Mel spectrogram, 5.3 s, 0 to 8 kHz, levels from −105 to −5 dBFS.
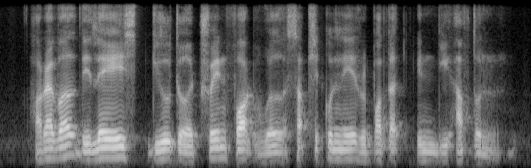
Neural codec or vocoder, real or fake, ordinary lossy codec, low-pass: autoencoder, 48 kHz, 32 numbers a frame, DAC-VAE, trained on Japanese speech; fake; none; 7.2 kHz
